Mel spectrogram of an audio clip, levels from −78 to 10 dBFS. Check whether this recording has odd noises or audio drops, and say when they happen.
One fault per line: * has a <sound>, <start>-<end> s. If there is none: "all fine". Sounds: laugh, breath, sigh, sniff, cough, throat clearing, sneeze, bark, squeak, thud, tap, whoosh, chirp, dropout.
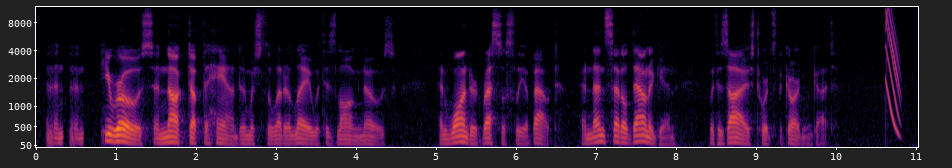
* has a laugh, 0.1-0.6 s
* has a chirp, 10.6-10.8 s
